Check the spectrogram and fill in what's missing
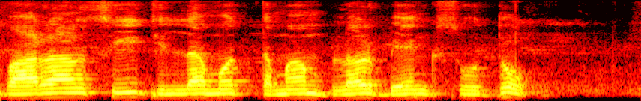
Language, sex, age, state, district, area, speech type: Gujarati, male, 60+, Gujarat, Anand, urban, read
